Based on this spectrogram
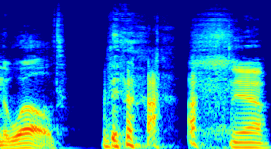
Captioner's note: both laugh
